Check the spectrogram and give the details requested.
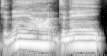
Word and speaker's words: Danae: Tonight we added Danae, rhymes with Renee.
